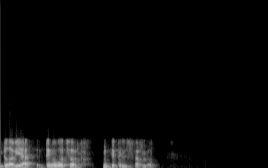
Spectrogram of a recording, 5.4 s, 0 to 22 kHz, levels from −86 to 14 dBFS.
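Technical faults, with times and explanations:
Throughout, iLBC codec: The speech was squeezed through the iLBC narrowband VoIP codec, which fits its 13.33 kbps mode with 30 ms frames. Each frame's excitation is coded independently, and the line passes only about 150 Hz to 3.6 kHz. The result is thin, band-limited speech with no air or sibilant detail above the cut-off, and a plainly audible rough, slightly synthetic grain laid over every syllable.
2.78 to 2.83 s, lost iLBC frames: A packet went missing, and the gap fits a single 30 ms frame. With nothing to decode, the iLBC decoder filled the hole by repeating the last pitch cycle blended with noise. For that instant the speech turns into a brief held, faintly buzzy vowel rather than dropping to silence. Because each iLBC frame stands on its own, the decoder picks up cleanly with the next packet and the speech is back almost immediately.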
